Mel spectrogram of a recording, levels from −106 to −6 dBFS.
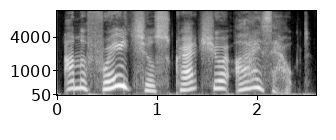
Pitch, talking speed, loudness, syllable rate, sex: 280 Hz, 160 wpm, -17 LUFS, 3.7 syllables/s, female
